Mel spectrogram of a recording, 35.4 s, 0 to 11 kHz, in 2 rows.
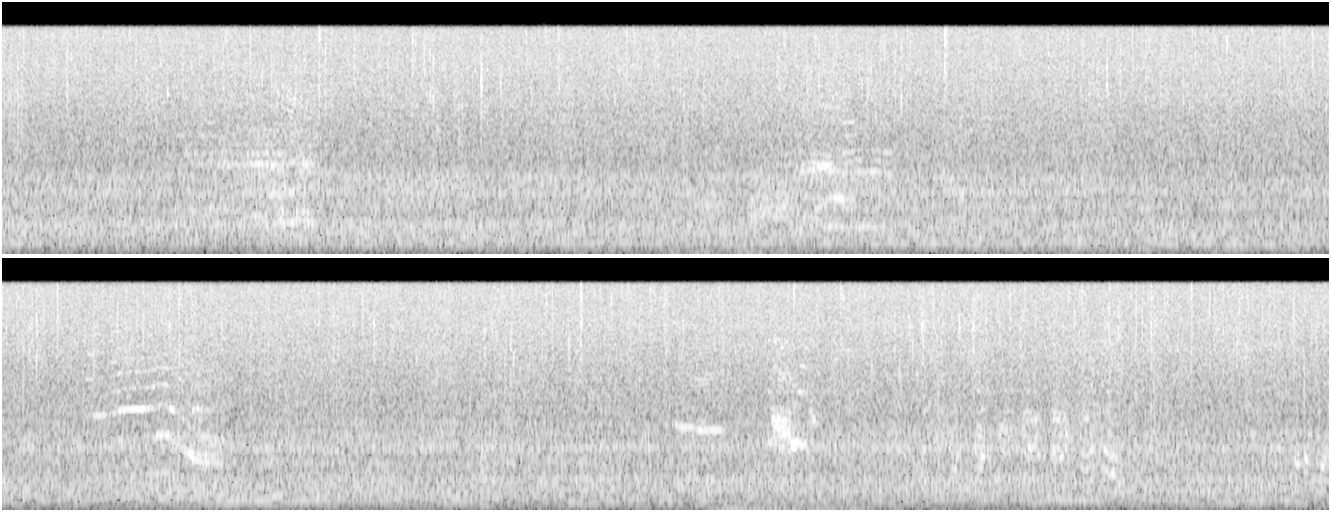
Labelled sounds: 10.6	11.3	humpback whale, 1.0 to 1.4 kHz
18.9	20.3	humpback whale, 0.78 to 2.5 kHz
26.6	27.3	humpback whale, 0.97 to 1.2 kHz
27.9	28.4	humpback whale, 0.78 to 1.4 kHz
31.2	31.5	humpback whale, 1.2 to 1.4 kHz

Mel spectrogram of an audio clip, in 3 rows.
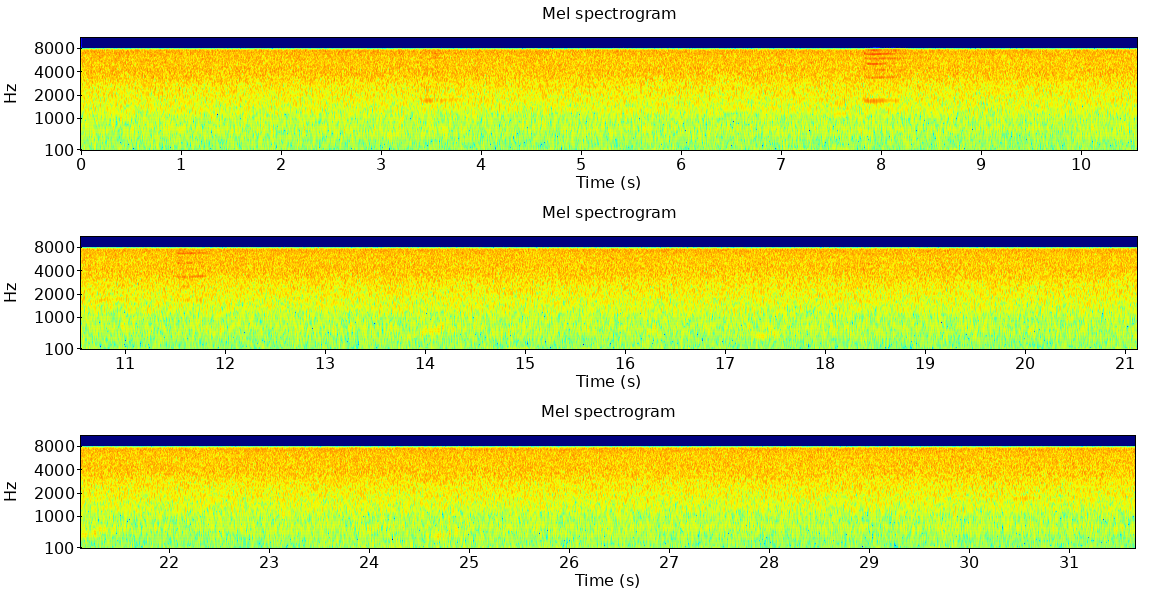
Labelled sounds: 3.5	3.8	killer whale, northern resident, G clan, call N24ii, 5.9 to 6.1 kHz
7.8	8.3	killer whale, northern resident, G clan, call N24ii, 1.6 to 7.8 kHz
11.5	11.8	killer whale, northern resident, G clan, call N24ii, 3.3 to 6.8 kHz

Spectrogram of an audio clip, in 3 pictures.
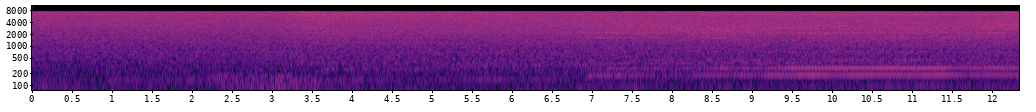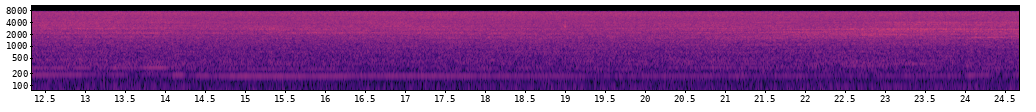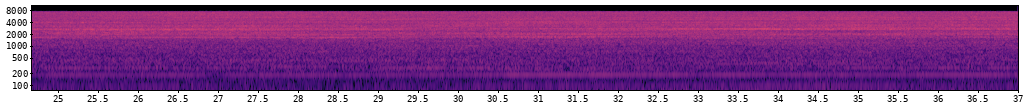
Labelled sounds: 29.3	29.6	vessel noise, 4.9 to 5.2 kHz

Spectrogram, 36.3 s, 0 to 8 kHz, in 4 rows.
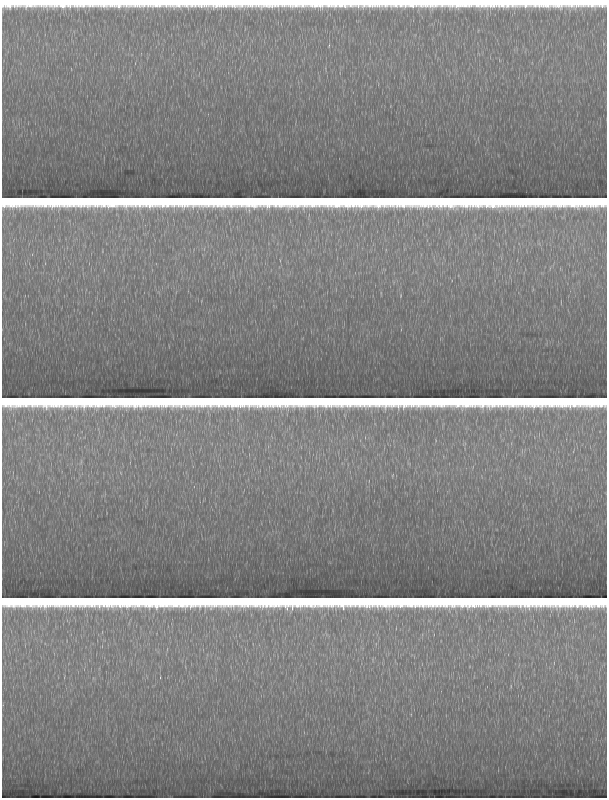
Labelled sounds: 16.8	17.1	humpback whale, 2.5 to 2.7 kHz

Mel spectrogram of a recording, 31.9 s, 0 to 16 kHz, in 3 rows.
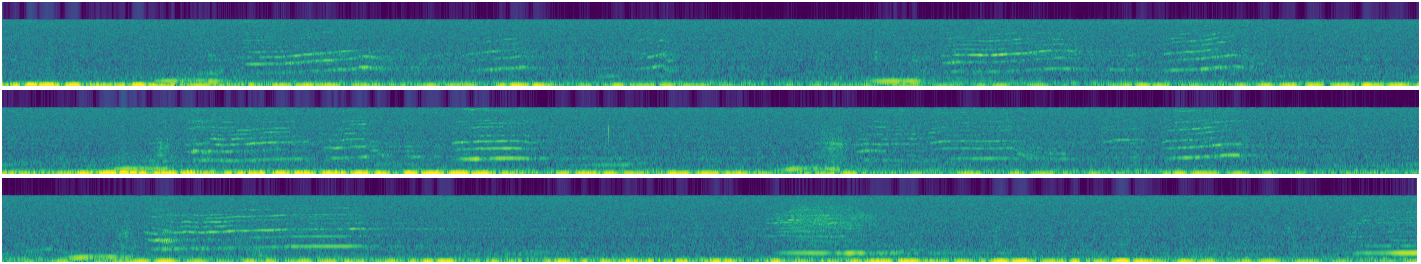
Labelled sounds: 1.8	2.7	humpback whale, 0.86 to 3.3 kHz
3.4	4.0	humpback whale, 1.2 to 2.2 kHz
7.0	8.1	humpback whale, 0.93 to 3.5 kHz
8.7	9.3	humpback whale, 1.1 to 3.8 kHz
12.0	13.5	humpback whale, 0.83 to 4.4 kHz
14.0	14.7	humpback whale, 1.0 to 7.5 kHz
17.0	18.2	humpback whale, 0.90 to 6.5 kHz
18.9	20.0	humpback whale, 1.1 to 4.6 kHz
22.3	24.1	humpback whale, 0.80 to 4.4 kHz
27.0	27.3	humpback whale, 1.5 to 2.5 kHz

